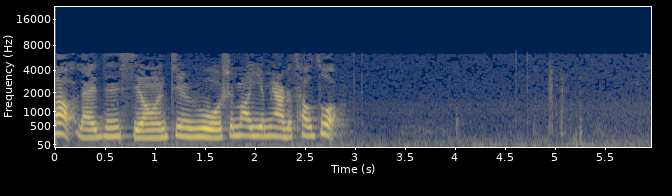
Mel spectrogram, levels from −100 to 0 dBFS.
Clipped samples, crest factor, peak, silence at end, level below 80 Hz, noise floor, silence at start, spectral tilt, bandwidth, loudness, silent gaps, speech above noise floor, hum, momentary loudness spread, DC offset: under 0.1%; 18 dB; -6 dBFS; 3.1 s; -58 dBFS; -57 dBFS; 0 s; -5.5 dB/octave; 6.6 kHz; -21 LUFS; none; 37 dB; none; 6 LU; under 0.1%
